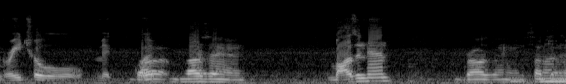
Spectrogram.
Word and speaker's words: Brosnahan: How do you pronounce her last name? Rachel Mc what? Brosnahan, Brosnahan. something like that. All right, Brosnahan for sure.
